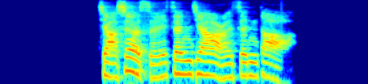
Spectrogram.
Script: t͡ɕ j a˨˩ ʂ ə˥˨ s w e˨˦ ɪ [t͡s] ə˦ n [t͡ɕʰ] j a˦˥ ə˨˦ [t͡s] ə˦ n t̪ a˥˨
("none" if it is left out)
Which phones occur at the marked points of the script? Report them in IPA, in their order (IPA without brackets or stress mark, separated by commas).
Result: t͡s, t͡ɕ, t͡s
